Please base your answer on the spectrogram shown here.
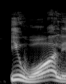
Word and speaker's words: Ewally: Como é que se pronuncia? Iwoli, exatamente.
